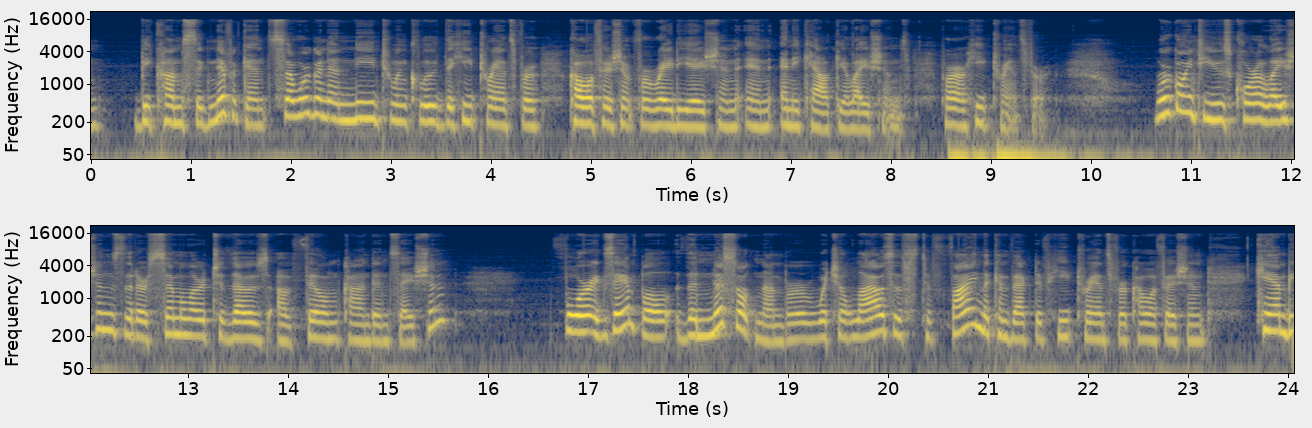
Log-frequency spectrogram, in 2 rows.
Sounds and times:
Speech: 0:00.0 - 0:09.6, 0:10.7 - 0:15.7, 0:16.8 - 0:24.0.

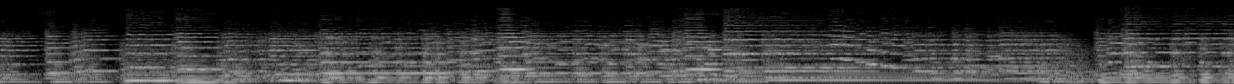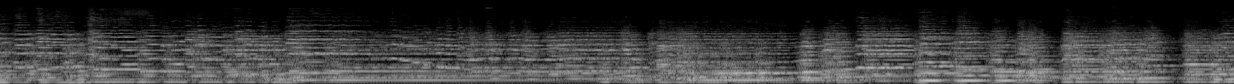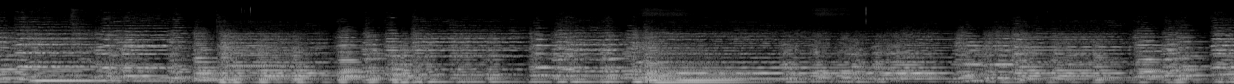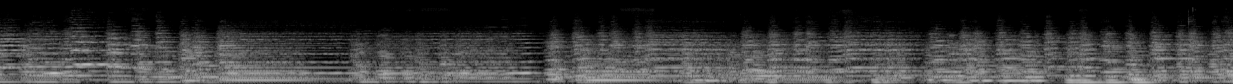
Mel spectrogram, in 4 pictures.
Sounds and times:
Violin, fiddle: 0:00.0 - 0:49.3.

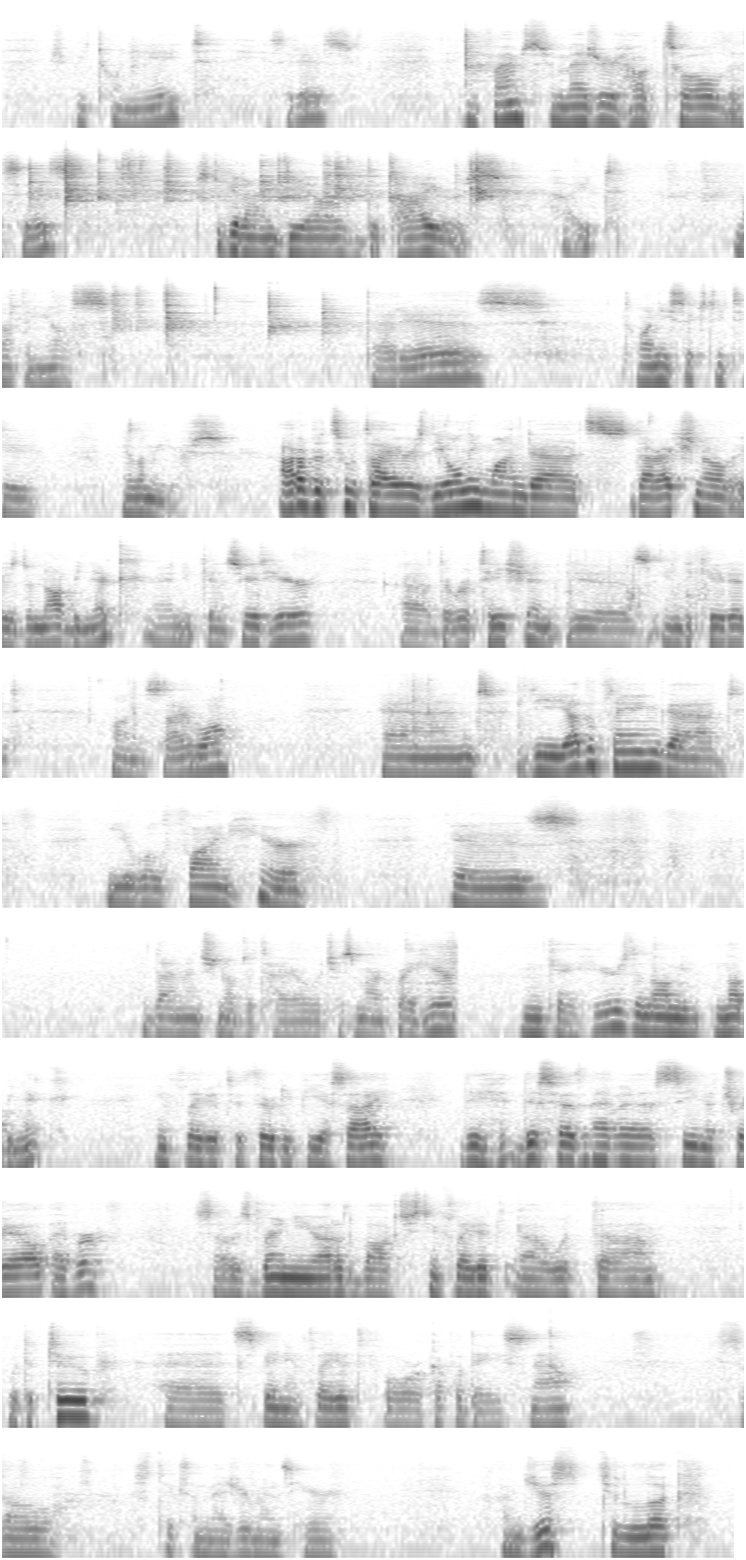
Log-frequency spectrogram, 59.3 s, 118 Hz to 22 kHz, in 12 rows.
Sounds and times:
Inside, small room: 0:00.0 - 0:59.2
Speech: 0:00.3 - 0:02.4, 0:03.0 - 0:05.6, 0:06.2 - 0:09.2, 0:09.8 - 0:10.7, 0:12.3 - 0:26.4, 0:27.2 - 0:29.8, 0:30.4 - 0:31.9, 0:32.6 - 0:33.6, 0:35.5 - 0:53.3, 0:54.2 - 0:56.7, 0:57.6 - 0:59.2.

